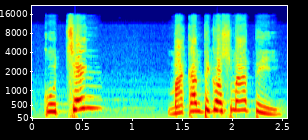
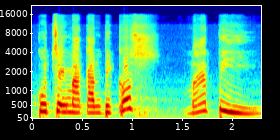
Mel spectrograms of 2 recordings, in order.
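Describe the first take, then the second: First: It is said as one phrase without a pause. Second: There is a pause after the word tikus. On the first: The cat eats a dead rat. "artinya tikus mati dimakan kucing" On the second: The cat eats the rat and then dies. "Yang mati siapa? Kucingnya"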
